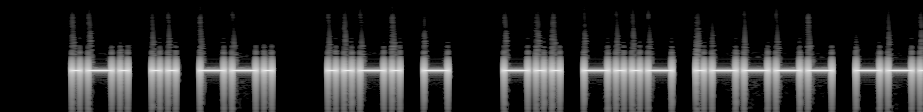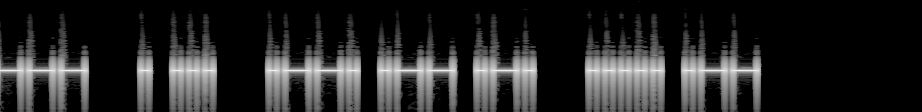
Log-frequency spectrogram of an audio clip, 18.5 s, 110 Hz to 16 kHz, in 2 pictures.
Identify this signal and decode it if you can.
Morse code, heard as a keyed tone, about 15 wpm, 700 Hz. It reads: RIG FT DX10 ES PWR 5W
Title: Practice QSO - Exchange 2 - Info - 15wpm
